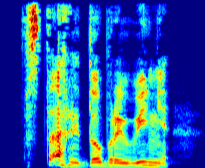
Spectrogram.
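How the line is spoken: Breathed, to himself. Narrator (Russian): выдохнул отец, словно сам себе

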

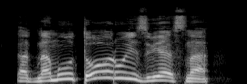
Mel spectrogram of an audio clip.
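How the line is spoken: Yelling. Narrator (Russian): вопил Плевака

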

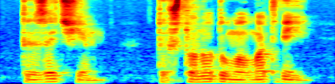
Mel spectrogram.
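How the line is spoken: Quiet old man's question. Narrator (Russian): тихо спросил прадед

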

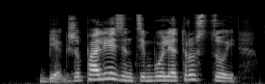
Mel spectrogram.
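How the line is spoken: Formal official tone. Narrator (Russian): поддержал тем же официальным тоном Баранкин

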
